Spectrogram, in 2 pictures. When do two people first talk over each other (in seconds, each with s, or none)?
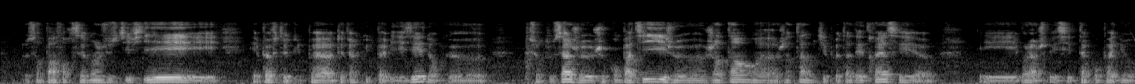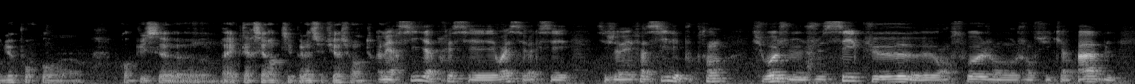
none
